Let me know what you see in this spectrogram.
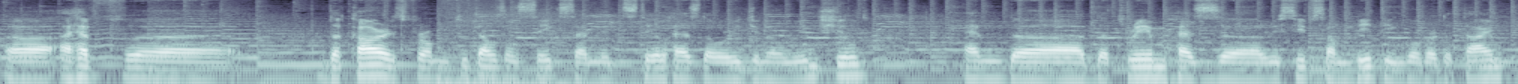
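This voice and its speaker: A man speaks at a moderate pace with fairly even intonation. Music plays in the background. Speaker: DIY car repair hobbyist. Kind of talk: DIY tutorial talk to camera. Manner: hesitant, many filler sounds.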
